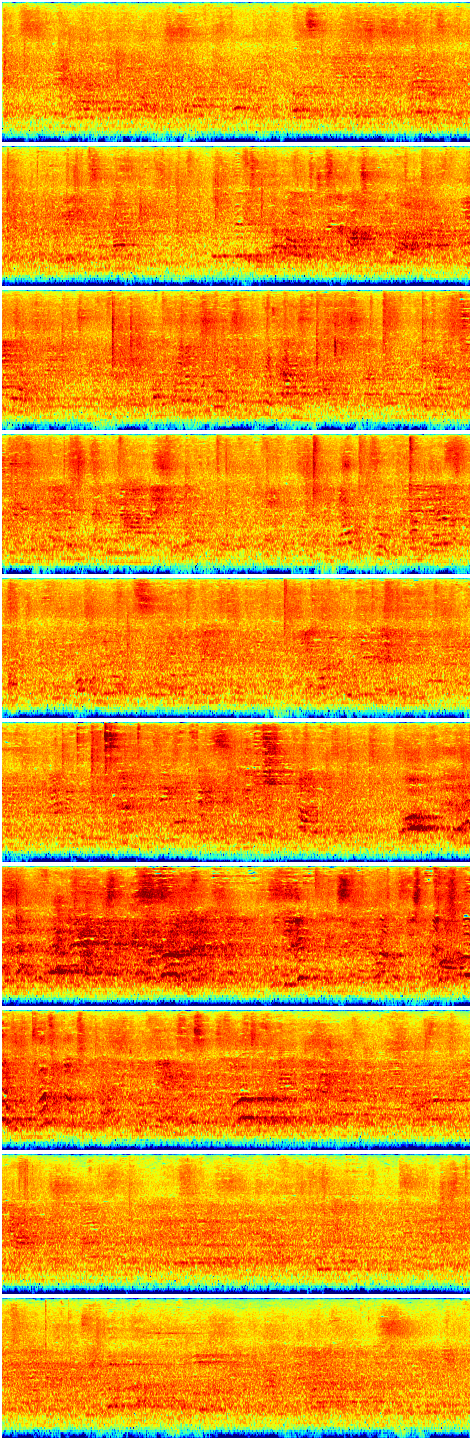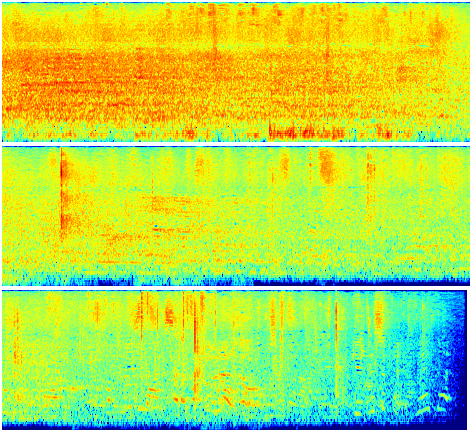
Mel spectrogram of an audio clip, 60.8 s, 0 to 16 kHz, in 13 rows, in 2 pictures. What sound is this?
Huge university indoor hallway ambience
Field recording of a Greek university's hallway using XY90 stereo techique from Zoom Hg
90, XY, ambience, atmo, atmoshpere, big, crowd, field, h6, hall, hallway, huge, people, recording, school, students, talking, tone, university, voices, wide, zoom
